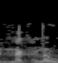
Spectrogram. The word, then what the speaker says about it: लखनऊ: ब्रजवासी लखनऊ नहीं बोलते, नखलऊ बोलते हैं। किसी पुराने ब्रजवासी से सुनो, लखनऊ बोले नहीं, पर नखलऊ, लखनऊ नहीं कहेंगे, नखलऊ कहेंगे।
